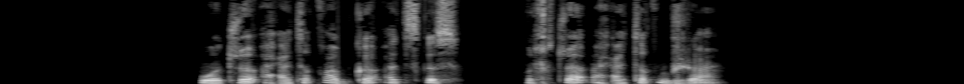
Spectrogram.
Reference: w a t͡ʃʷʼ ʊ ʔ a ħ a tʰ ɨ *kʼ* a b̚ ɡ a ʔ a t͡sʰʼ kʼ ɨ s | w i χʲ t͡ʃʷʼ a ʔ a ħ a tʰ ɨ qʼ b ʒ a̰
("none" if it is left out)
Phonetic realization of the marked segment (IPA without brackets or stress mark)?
qʼ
